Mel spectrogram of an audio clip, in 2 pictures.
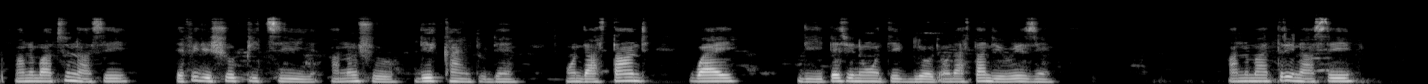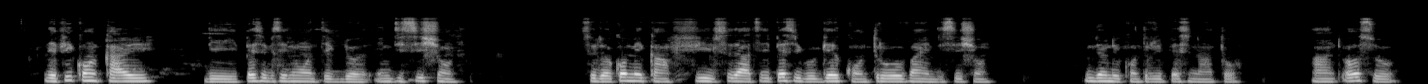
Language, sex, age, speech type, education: Nigerian Pidgin, male, 15-29, spontaneous, secondary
